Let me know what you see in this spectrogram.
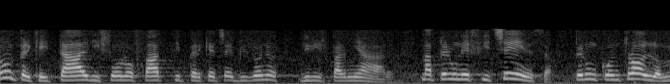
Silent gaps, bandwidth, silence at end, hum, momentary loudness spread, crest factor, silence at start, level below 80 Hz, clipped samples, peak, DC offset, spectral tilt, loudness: none; 5.4 kHz; 0 s; none; 11 LU; 18 dB; 0 s; -64 dBFS; under 0.1%; -8 dBFS; 0.4%; -7 dB/octave; -27 LUFS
